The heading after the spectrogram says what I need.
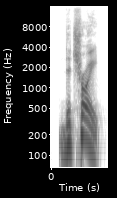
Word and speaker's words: Detroit: The correct pronunciation of the word Detroit is Detroit. It's French.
